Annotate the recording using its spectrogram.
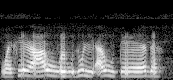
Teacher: والاجمل لو راعينا ترقيق الراء في كلمه وفرعون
